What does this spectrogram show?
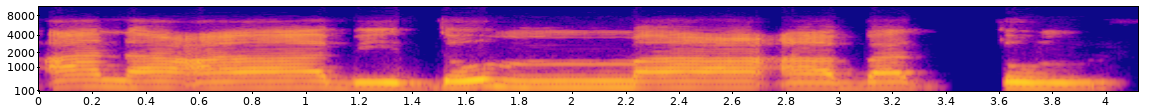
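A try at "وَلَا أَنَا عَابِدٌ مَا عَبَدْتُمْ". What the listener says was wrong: Abattum, dalnya hilang ya. Abattum.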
